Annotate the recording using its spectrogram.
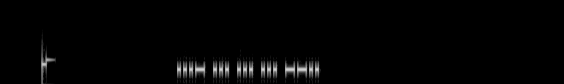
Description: Morse code, heard as a keyed tone, about 38 wpm, 690 Hz. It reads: VSSSZ
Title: Code Groups - 5 Letters - 40wpm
